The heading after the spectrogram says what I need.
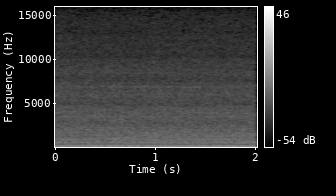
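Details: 2012 Chevy Malibu idling during exhaust VVT solenoid bi-directional test, cam angle commanded to 10 and 15: steady, even idle with a smooth low hum and no knocks, misses or ticks; normal idle.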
